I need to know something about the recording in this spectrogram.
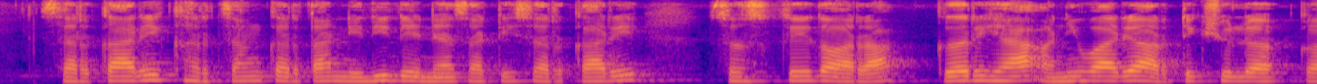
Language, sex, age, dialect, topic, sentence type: Marathi, male, 18-24, Southern Konkan, banking, statement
